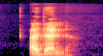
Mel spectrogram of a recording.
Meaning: hadal
- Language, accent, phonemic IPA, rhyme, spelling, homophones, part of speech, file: French, France, /a.dal/, -al, hadal, hadale / hadales, adjective, LL-Q150 (fra)-hadal.wav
